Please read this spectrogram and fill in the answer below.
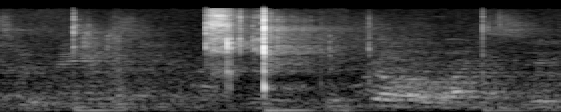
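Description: Background murmur of people talking in a meeting room, with a short hiss and then one sharp click about a second in.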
